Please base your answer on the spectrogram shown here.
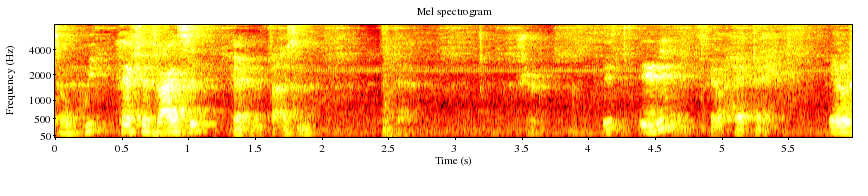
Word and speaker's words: Hefeweizen: Hefeweizen?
